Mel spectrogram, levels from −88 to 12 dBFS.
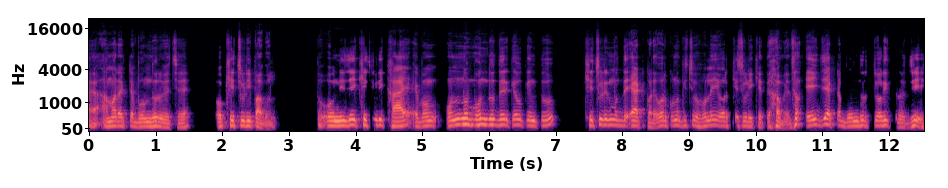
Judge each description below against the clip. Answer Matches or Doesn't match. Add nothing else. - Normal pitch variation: Matches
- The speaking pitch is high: Doesn't match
